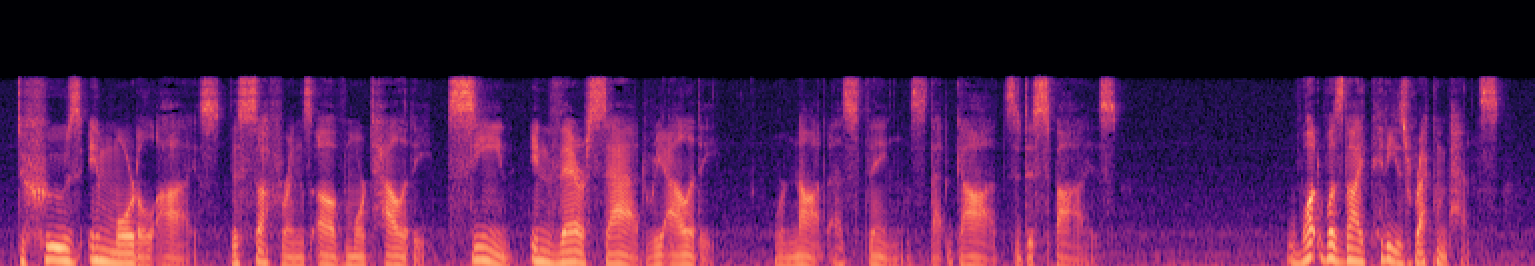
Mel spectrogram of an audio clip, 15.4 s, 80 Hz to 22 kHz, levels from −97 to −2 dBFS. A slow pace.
Yes: slow, 100 wpm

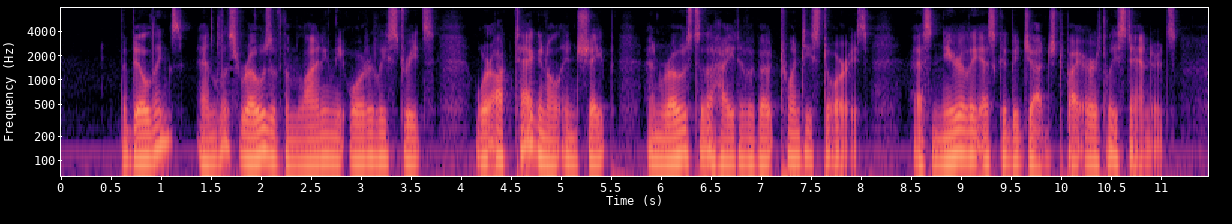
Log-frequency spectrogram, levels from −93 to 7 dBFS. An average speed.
Yes: average, 165 wpm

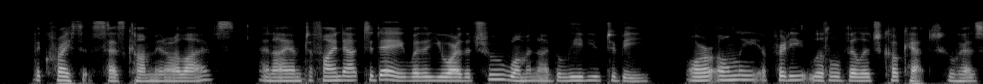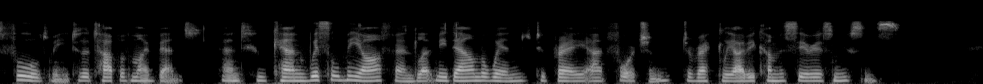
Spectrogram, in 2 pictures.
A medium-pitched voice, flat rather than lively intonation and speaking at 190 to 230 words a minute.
Yes: medium, 170 Hz; narrow, 2.3 semitones; average, 195 wpm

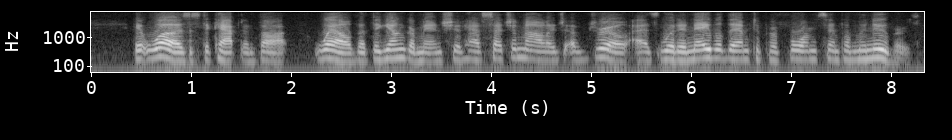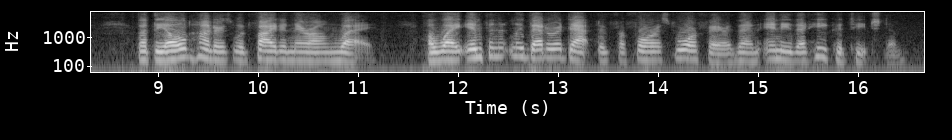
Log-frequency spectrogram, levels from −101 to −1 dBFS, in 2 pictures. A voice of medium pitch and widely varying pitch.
No: medium, 170 Hz; average, 3.3 semitones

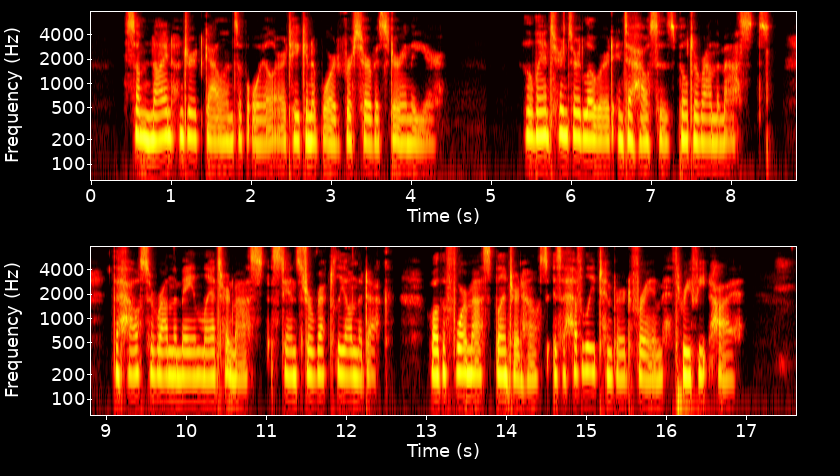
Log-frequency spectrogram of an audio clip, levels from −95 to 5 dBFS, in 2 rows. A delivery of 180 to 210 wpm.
No: average, 165 wpm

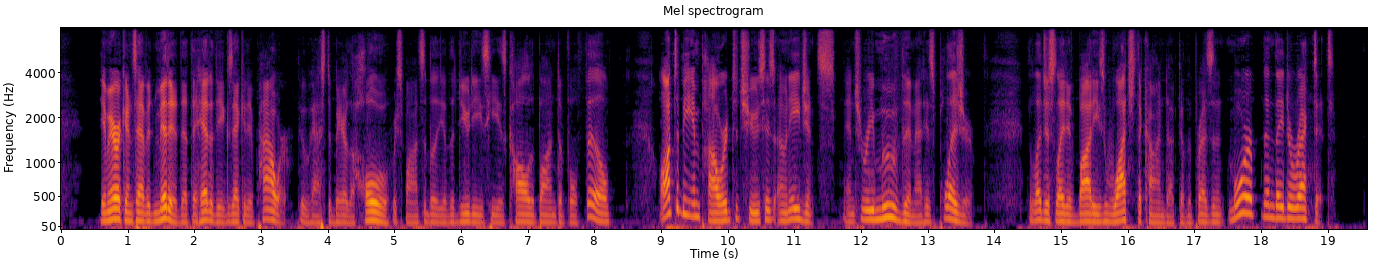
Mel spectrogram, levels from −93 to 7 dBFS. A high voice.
No: low, 120 Hz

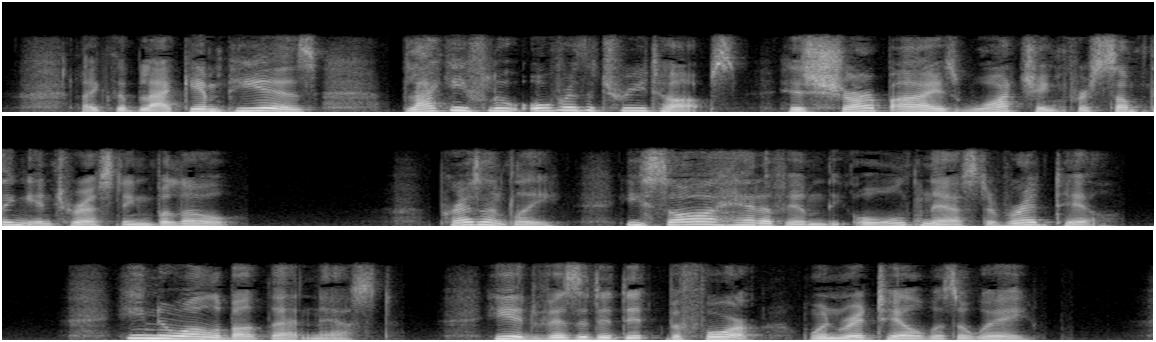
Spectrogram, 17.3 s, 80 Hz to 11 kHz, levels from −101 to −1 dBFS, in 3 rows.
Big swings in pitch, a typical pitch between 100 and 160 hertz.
No: wide, 7.2 semitones; medium, 185 Hz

